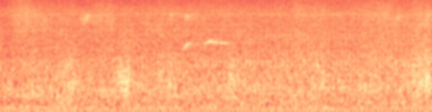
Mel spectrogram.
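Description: Steady outdoor background noise, with a short bird whistle that rises and then holds about two seconds in.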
